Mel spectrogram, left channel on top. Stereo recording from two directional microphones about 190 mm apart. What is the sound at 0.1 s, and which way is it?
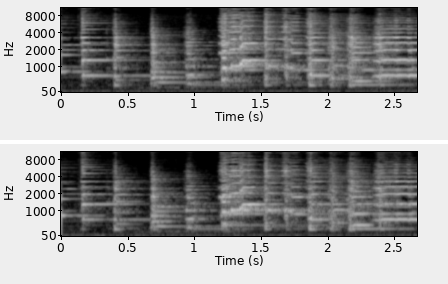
Music, 5° left (ahead or behind).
